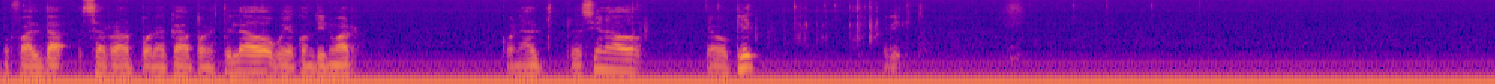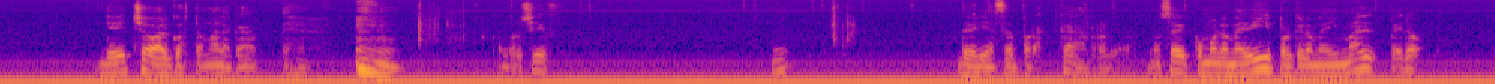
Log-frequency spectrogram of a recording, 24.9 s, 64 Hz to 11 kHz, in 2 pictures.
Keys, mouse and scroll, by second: 2.0 alt+click, 6.7 ctrl+shift+click, 16.5 ctrl+shift+click, 18.5 ctrl+shift+click, 23.7 alt+click.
